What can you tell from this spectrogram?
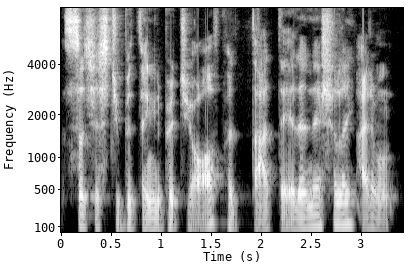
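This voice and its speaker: A man with a Northern Irish accent talks through his experience in a relaxed, explanatory podcast style. His voice sits low and carries a gravelly texture. The delivery stays level, with little rise and fall. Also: brisk. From Northern Ireland. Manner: reflective, explanatory, steady. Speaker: podcast co-host, founder. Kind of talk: casual podcast conversation.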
